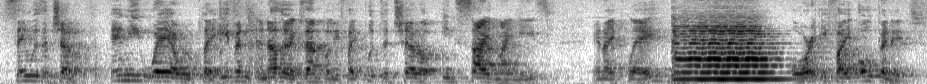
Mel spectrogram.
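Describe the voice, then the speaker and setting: A guest cellist with a voice on the high side answers questions from a concert audience at a normal pace, faint music behind him. He's a native Hebrew speaker who explains things in a friendly way and demonstrates as he speaks, his voice echoing from afar in the hall.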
